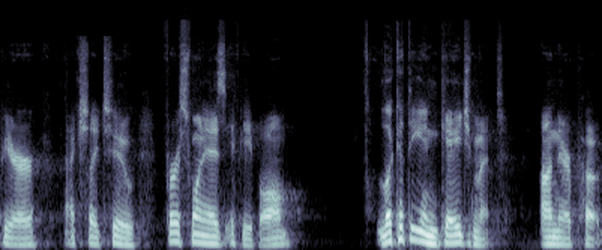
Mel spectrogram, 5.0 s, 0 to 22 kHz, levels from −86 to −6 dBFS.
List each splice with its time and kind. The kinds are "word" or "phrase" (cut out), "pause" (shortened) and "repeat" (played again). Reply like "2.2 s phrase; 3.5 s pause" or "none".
2.0 s phrase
